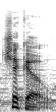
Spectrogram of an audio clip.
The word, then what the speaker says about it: Chico: And yes, unfortunately, the stage name of Leonard Marx is meant to be pronounced Chico, despite how it's spelled. It's a reference to his perennial pursuit of women, or chicks.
